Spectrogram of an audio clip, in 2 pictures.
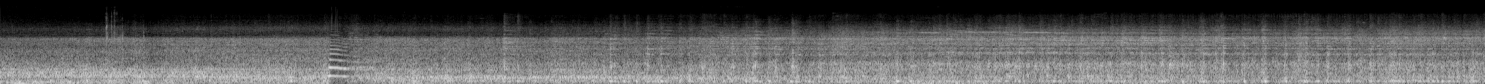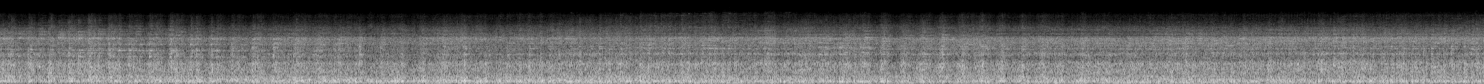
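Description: Freight train hauled by a VL11.8 electric locomotive rolling past, its wagons' wheels making a loud, steady rumble with clickety-clack on the rail joints.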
